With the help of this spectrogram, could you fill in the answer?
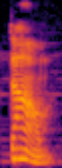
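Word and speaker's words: דם: For example, red in Hebrew looks like this, and it's pronounced Adom, while blood looks like this, and is pronounced Dam.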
